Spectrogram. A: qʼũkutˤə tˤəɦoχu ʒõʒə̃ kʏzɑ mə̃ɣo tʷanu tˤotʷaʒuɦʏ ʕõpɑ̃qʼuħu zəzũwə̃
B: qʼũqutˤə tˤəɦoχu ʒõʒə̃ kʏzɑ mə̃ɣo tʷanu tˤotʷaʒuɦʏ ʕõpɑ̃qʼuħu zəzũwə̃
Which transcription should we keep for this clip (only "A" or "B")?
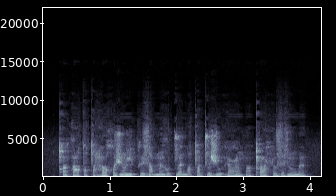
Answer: A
